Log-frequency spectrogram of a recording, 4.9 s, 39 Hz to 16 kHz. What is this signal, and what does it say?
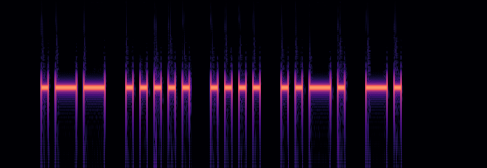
Morse code, heard as a keyed tone, about 17 wpm, 700 Hz. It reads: W5HFN
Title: USA Call Signs - 5 Characters - 2x Character Spacing - 17wpm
